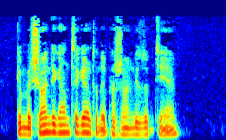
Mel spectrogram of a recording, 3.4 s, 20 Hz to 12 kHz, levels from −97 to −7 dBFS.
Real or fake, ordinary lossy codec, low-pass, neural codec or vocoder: real; MP3, 32 kbps; 10.8 kHz; none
